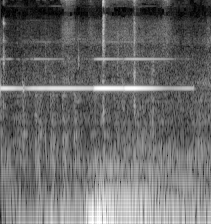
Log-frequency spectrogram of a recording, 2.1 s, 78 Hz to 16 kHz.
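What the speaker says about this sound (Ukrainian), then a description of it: "Заводиться, мотор дуже добре робить." A 2013 Mitsubishi Outlander with a 3.0 V6 and automatic gearbox runs at idle with a low, steady hum close by, swelling slightly after a second; no one speaks.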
